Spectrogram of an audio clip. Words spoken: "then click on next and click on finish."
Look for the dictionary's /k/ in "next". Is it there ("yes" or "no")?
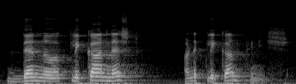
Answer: no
